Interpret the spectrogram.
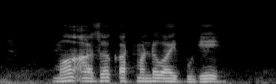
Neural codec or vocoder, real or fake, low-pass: none; real; 7.2 kHz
